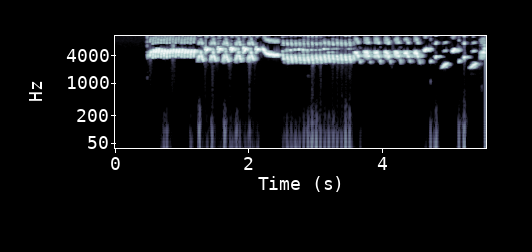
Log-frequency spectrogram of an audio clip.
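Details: European goldfinch taqsrain-style song from an old cassette tape: a continuous high, rapid twitter of tinkling notes and buzzy trills, shifting to a quick stuttered series of chips near the end, with light clicking in the background.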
